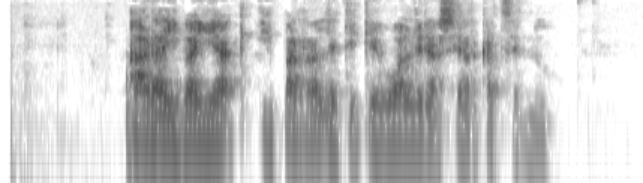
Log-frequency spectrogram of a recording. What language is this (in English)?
Basque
